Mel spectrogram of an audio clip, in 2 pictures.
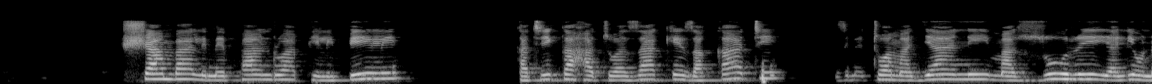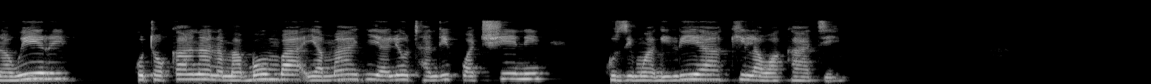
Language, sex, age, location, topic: Swahili, female, 25-35, Dar es Salaam, agriculture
